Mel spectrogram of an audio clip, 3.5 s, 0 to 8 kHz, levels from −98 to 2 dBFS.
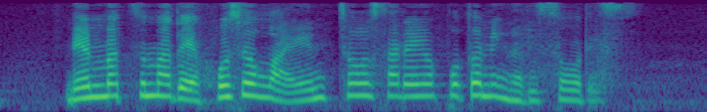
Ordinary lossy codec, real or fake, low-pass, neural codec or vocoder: none; fake; none; codec, 16 kHz, 1.1 kbps, Voila-Tokenizer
